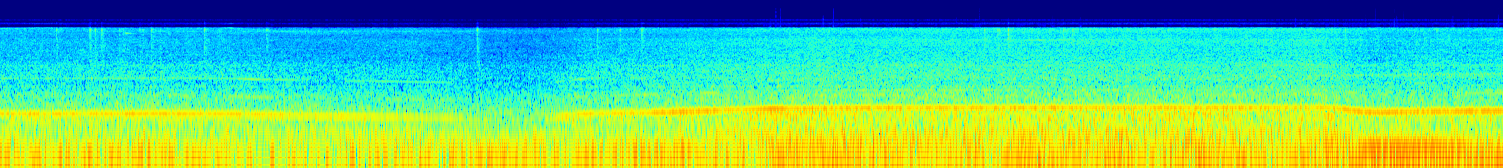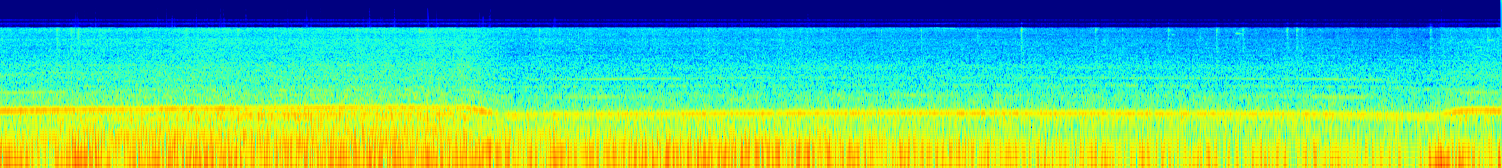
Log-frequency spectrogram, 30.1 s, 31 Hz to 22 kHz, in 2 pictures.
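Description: Volvo B7TL bus's engine cooling fan whining like a vacuum cleaner (the 'hoovering' sound), heard inside the upper deck over the engine and road rumble. The whine is steady, with its pitch stepping up about five seconds in, dipping and dropping again through the middle, and rising near the end.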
